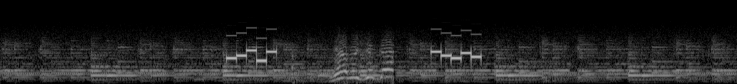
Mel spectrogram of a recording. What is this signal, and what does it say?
Five-tone selective call (CCIR), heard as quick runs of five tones, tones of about 100 ms. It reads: 35918 85374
